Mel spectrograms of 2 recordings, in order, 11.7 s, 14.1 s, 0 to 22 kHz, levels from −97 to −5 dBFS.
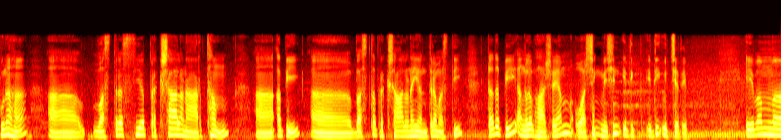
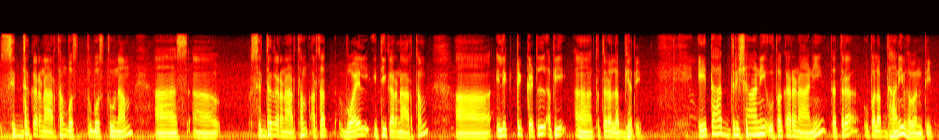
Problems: constant background noise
